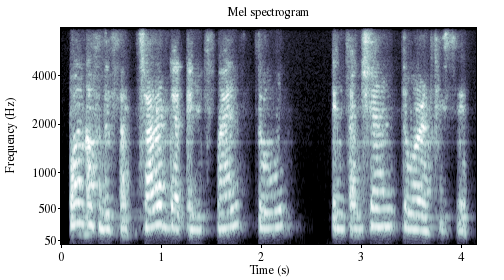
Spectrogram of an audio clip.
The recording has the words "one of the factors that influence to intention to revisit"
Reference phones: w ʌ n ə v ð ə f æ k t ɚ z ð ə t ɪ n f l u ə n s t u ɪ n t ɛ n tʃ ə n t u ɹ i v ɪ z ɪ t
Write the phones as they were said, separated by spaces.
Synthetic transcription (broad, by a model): w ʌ n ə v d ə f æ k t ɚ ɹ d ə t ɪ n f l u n t u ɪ n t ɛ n ʃ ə n t u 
